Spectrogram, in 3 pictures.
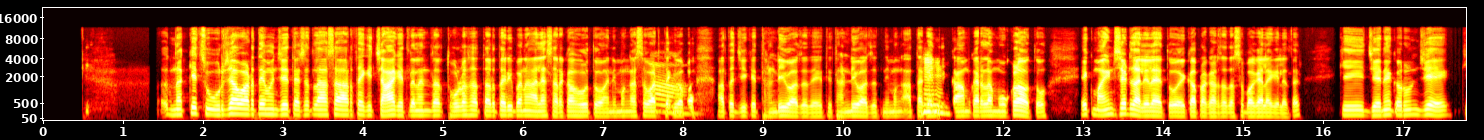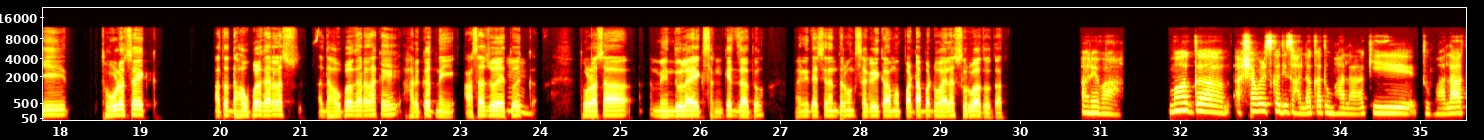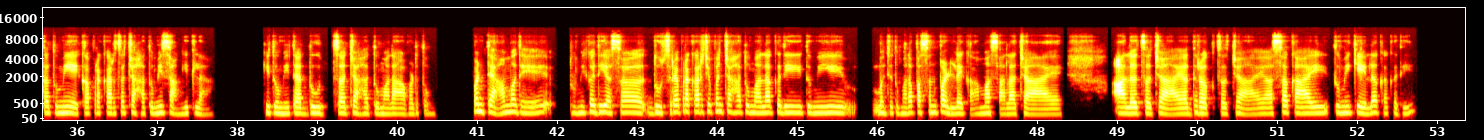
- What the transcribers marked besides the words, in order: other background noise; in English: "माइंडसेट"; in Hindi: "अदरकचं"
- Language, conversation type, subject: Marathi, podcast, सकाळी तुम्ही चहा घ्यायला पसंत करता की कॉफी, आणि का?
